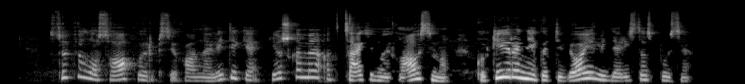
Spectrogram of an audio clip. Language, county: Lithuanian, Šiauliai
